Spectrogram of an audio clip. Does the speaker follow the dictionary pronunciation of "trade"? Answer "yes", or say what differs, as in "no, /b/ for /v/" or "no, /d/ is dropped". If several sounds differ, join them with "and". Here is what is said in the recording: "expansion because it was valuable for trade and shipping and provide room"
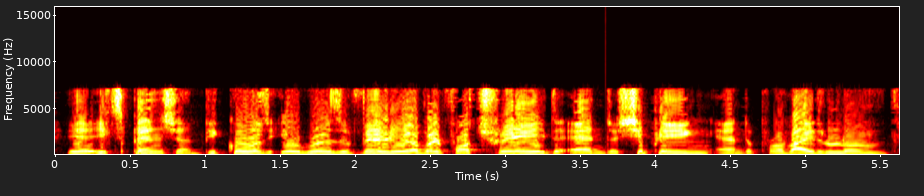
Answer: yes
